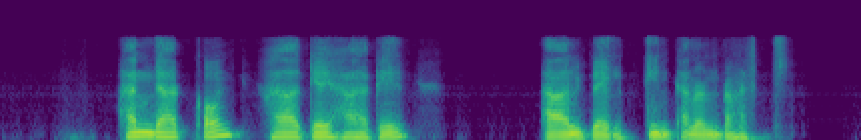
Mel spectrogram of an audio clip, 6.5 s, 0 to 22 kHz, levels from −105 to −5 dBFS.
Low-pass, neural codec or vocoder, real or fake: 7.2 kHz; codec, 16 kHz, 0.5 kbps, FreqCodec, larger model; fake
